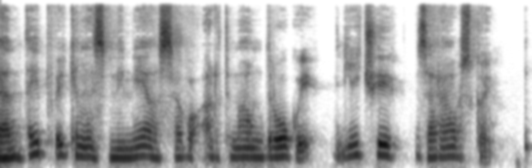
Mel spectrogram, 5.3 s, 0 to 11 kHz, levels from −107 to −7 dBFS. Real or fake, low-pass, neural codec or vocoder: fake; 9.9 kHz; codec, 24 kHz, 1 kbps, SNAC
